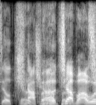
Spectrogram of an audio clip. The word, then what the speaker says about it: El Chapo: ELO you Sayo it's El Chapo Chapo I will not you have to pronounce the h you pronounce the h yeah in Spanish you pronounce the h oh you do yeah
